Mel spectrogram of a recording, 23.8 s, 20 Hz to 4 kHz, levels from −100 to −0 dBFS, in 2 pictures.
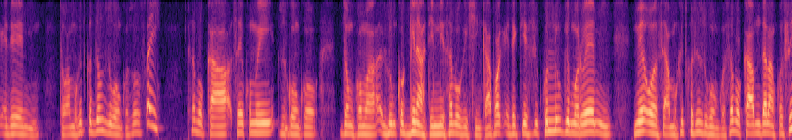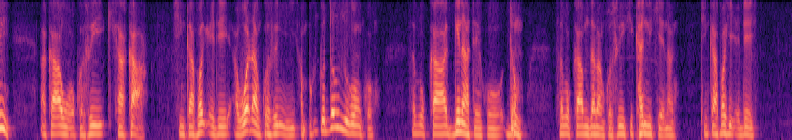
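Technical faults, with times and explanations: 15.6 to 17.37 s, repeated stalls (stutter): packets arrived late, so the jitter buffer ran empty sixteen times, the longest wait about 41 ms, and the receiver stretched the last sound to bridge each one, about 192 ms in all, making the speech drag and stutter with nothing lost.
17.8 to 19.07 s, jitter buffer slow-down: with its reserve low, the receiver repeated single pitch periods over and over, adding about 135 ms, so the speech plays at 90 percent speed without any change in pitch and the sounds come out drawn out.
21.16 to 22.93 s, jitter buffer speed-up: the buffer held more audio than it aims for, so the receiver cut short pitch-period pieces again and again, roughly 150 ms altogether, and the speech runs at 108 percent speed at the same pitch and sounds hurried.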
